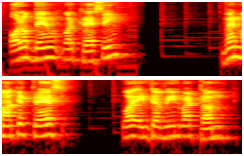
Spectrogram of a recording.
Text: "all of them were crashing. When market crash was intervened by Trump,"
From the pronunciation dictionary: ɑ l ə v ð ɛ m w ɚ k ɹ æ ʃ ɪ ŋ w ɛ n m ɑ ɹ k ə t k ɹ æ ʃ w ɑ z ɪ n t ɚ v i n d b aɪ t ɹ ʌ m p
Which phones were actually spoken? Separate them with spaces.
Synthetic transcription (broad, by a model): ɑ l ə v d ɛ m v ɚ k ɹ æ s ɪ ŋ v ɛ n m ɑ ɹ k ə t k ɹ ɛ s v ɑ ɪ n t ɚ v i n d b aɪ t ɹ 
